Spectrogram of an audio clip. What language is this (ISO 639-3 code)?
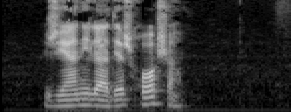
ckb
